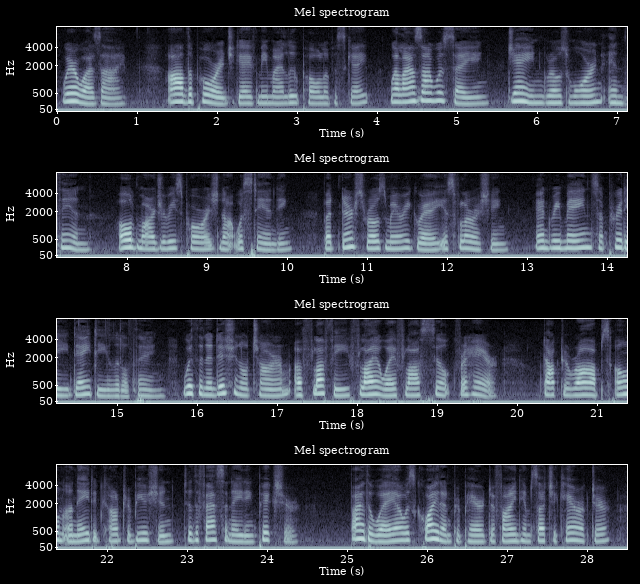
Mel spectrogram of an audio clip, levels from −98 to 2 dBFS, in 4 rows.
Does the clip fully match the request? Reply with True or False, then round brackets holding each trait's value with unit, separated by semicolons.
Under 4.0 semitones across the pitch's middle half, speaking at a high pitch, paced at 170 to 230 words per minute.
False (2.8 semitones; 205 Hz; 155 wpm)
